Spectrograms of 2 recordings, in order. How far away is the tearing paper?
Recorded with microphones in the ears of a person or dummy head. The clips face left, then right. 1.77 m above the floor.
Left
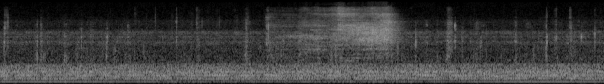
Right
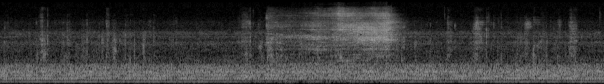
About 6 m.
